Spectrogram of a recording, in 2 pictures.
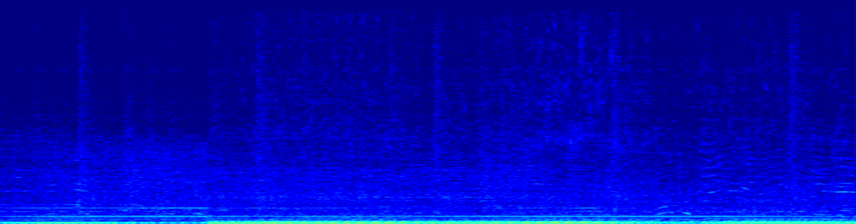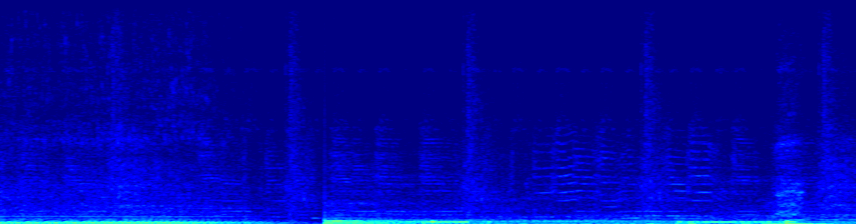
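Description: A Jeep LJ engine rumbles steadily while off-roading on Sand Hollow sand dunes in Utah, a continuous low drone that shifts after a brief drop, with wind and motion noise throughout.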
